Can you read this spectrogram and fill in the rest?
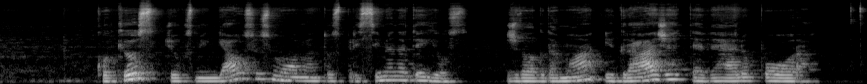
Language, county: Lithuanian, Vilnius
